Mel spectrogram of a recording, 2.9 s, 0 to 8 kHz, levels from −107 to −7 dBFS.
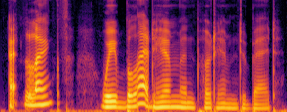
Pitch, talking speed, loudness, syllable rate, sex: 155 Hz, 210 wpm, -20 LUFS, 4.2 syllables/s, female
